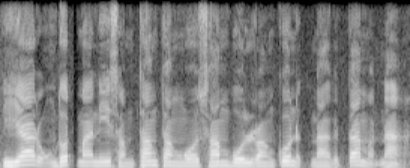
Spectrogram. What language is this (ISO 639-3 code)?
grt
